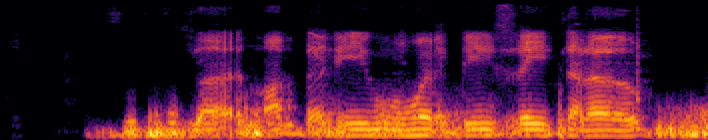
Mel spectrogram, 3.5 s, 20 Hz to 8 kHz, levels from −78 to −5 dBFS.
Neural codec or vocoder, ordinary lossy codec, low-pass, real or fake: codec, 24 kHz, 0.9 kbps, WavTokenizer, medium music audio release; AAC, 48 kbps; 7.2 kHz; fake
